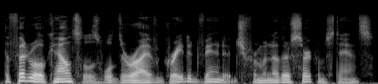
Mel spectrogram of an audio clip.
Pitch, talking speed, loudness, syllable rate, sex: 100 Hz, 160 wpm, -21 LUFS, 6.3 syllables/s, male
